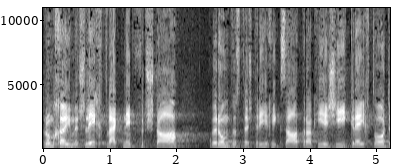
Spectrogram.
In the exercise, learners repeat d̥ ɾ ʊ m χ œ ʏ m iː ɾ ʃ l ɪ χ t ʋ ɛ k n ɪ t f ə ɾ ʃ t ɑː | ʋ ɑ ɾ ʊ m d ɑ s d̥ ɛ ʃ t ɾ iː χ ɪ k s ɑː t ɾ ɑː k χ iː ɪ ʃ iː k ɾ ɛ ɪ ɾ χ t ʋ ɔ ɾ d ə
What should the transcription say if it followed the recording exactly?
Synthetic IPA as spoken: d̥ ɾ ʊ m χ œ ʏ m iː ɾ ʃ l ɪ χ t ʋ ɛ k n ɪ t f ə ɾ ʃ t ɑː | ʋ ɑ ɾ ʊ m d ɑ s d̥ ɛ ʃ t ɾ iː χ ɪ k s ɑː t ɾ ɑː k h iː ɪ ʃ iː k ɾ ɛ ɪ χ t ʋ ɔ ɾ d ə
